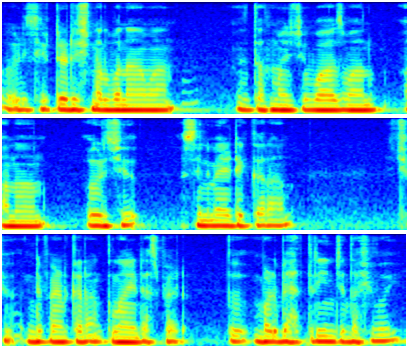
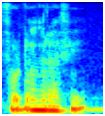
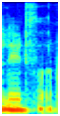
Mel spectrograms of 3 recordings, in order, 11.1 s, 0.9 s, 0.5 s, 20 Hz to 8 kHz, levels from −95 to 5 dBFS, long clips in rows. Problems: none marked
